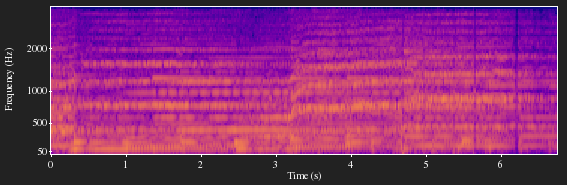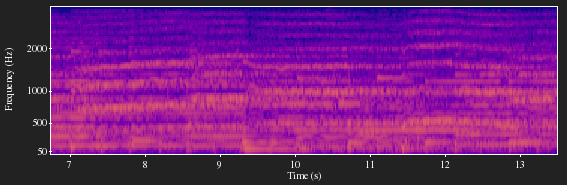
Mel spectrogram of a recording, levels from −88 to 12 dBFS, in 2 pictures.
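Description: Between 4.56 and 5.68 s the audio has scattered short gaps: roughly seven lost packets, none much over 30 ms, each patched by extending the previous sound, heard as separate ticks and smears. At 6.18 s a single short stall from a late packet holds the sound for 39 ms before resuming where it left off, so nothing is lost. The call path's narrow band, with nothing above 4 kHz as expected from G.711 A-law, stays constant throughout.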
